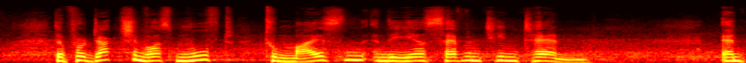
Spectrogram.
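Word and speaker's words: Meißen: address the name confusion you hear the term mycen porcelain but sometimes also dressed in china now both the town and the porcelain are called maison but while the town is spelled with an s-set a letter unique to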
